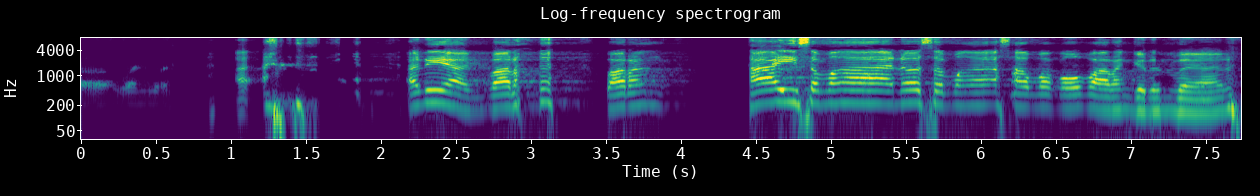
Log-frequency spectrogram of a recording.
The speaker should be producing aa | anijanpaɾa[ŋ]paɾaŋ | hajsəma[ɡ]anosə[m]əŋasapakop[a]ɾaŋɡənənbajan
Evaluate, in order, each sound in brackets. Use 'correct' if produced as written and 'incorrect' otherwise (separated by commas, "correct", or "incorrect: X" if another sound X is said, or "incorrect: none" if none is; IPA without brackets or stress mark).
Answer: correct, incorrect: ŋ, correct, correct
